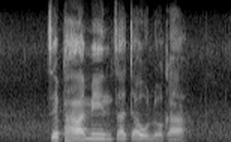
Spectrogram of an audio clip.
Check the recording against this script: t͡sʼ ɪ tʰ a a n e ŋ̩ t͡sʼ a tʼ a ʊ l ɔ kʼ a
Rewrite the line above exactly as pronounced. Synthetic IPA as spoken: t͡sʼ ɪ pʰ a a m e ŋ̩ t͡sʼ a tʼ a ʊ l ɔ kʼ a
